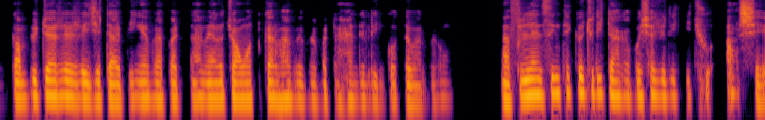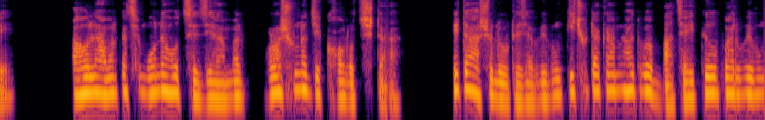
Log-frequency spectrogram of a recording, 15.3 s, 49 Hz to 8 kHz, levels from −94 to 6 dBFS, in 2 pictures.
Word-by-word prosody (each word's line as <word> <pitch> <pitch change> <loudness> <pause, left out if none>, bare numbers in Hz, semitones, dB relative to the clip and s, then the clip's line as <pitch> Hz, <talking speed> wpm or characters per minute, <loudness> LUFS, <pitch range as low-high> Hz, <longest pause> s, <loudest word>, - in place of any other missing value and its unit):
কম্পিউটারের 130 +1 +2
এইযে 120 +1 -1
টাইপিং 115 +2 0
এর 125 - -3
ব্যাপারটা 120 0 -4
আমি 125 - -3
আরো 125 0 +1
চমৎকারভাবে 120 0 0
ব্যাপারটা 115 +2 -8
হ্যান্ডেলিং 120 -1 -7
করতে 115 -1 -6
পারবো। 110 +2 -10
এবং 125 - -16 0.6
আ - - +5
ফ্রিল্যান্সিং 140 +2 +4
থেকেও 155 0 +1
যদি 145 0 -1
টাকা 130 -1 -1
পয়সা 130 +2 0
যদি 135 +1 -6
কিছু 130 - -10 0.3
আসে, 115 -6 +4 0.7
তাহলে 155 +2 +5
আমার 155 +1 +2
কাছে 165 - +4
মনে 165 +2 +3
হচ্ছে 155 -3 +2
যে 130 - +1
আমার 130 +2 0 0.2
পড়াশোনার 160 +4 +2
যে 150 - +2
খরচটা 125 -3 -1 0.7
এটা 180 +1 +3
আসলে 135 -1 +1
উঠে 115 +1 -3
যাবে। 115 0 -4
এবং 140 +3 -3
কিছু 165 - +1
টাকা 175 +1 0
আমি 175 - -5
হয়তোবা 170 -1 +2
বাঁচাইতেও 125 +8 +1
পারবো 150 -1 +1
এবং 145 +1 -4
130 Hz, 175 wpm, -21 LUFS, 120-150 Hz, 0.7 s, আ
